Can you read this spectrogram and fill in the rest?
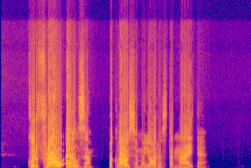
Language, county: Lithuanian, Panevėžys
